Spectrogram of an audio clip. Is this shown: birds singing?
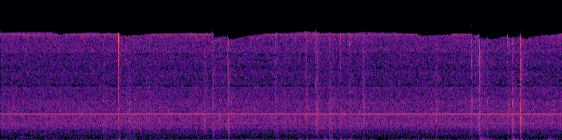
no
